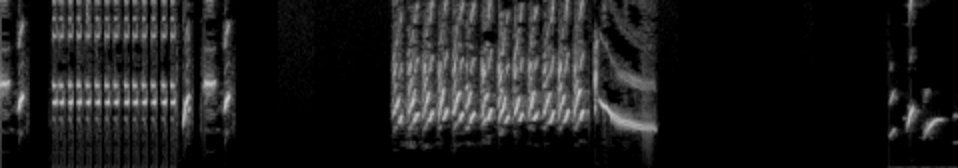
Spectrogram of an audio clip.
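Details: European goldfinch giving the Bayanam Ghazarat song used to teach young birds: a rapid buzzy pulsing trill, a silence, then a dense rattling twitter ending in a long falling slur, then scattered chirps.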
